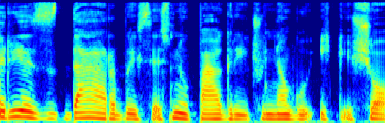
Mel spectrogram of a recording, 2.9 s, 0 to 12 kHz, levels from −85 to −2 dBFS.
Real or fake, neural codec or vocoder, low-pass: real; none; 10.8 kHz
